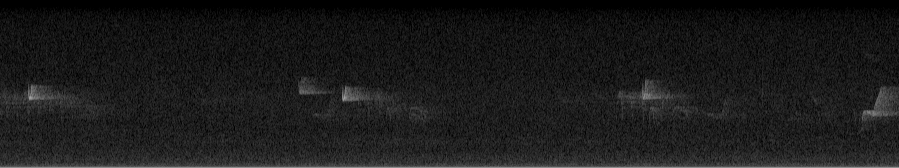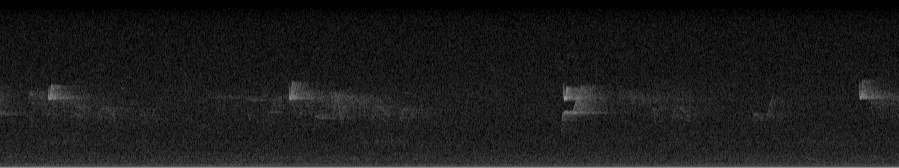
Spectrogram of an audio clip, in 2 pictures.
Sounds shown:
insect buzz
Pacific-slope Flycatcher call
Chestnut-backed Chickadee call

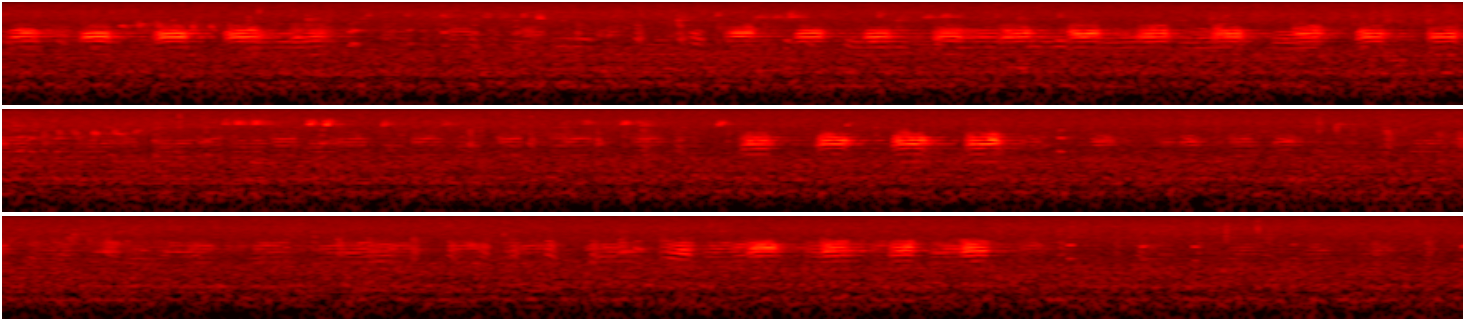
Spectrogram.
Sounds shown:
Red-breasted Nuthatch song
insect buzz
Dark-eyed Junco call
Red-breasted Nuthatch call

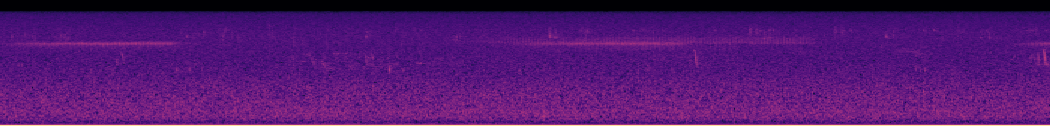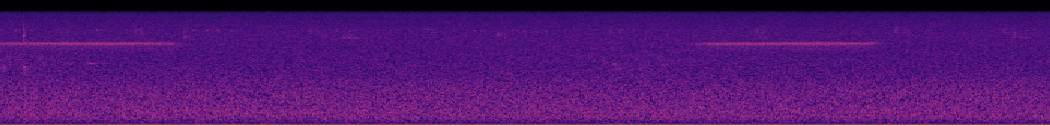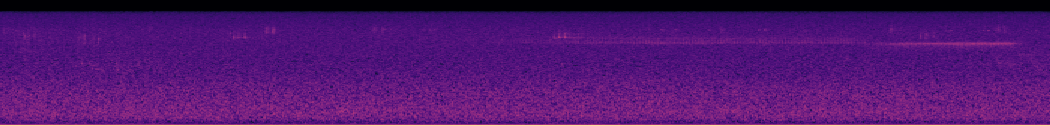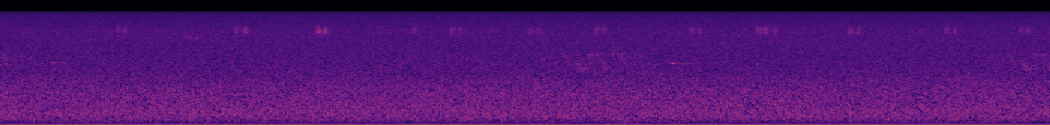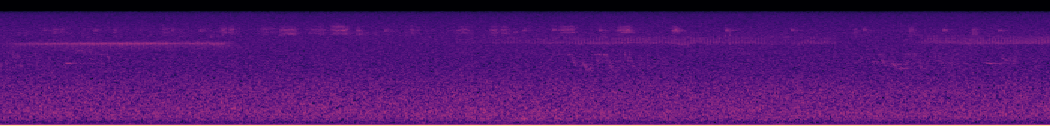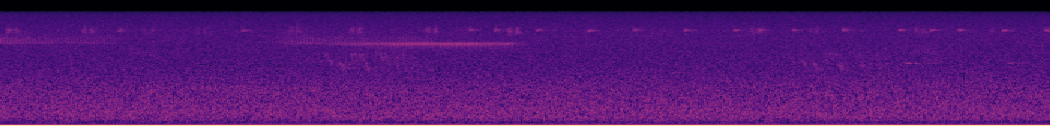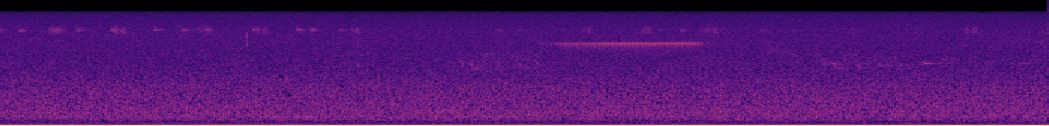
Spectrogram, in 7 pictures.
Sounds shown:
unidentified sound
unidentified bird chip note
Chipping Sparrow song

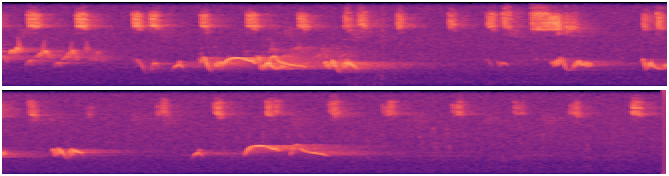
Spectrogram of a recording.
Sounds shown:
warbler song
Red-breasted Nuthatch song
Western Tanager song
Olive-sided Flycatcher song
unidentified bird chip note

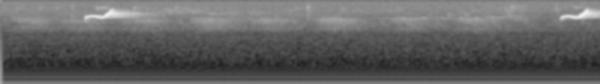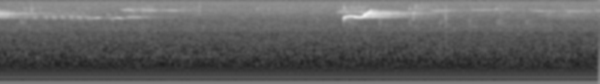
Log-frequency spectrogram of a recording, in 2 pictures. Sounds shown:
warbler song
Pacific-slope Flycatcher call
Red-breasted Nuthatch song
Brown Creeper call
Steller's Jay call
unidentified bird chip note

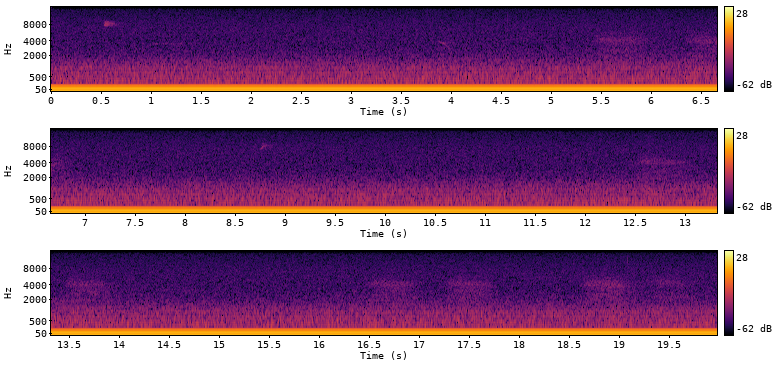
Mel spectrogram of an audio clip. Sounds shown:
Steller's Jay call
Evening Grosbeak call
Hermit Thrush song
unidentified bird chip note

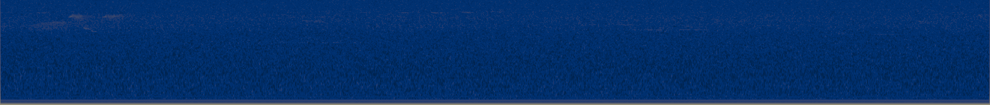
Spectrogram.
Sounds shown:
Golden-crowned Kinglet song
Varied Thrush song
warbler song

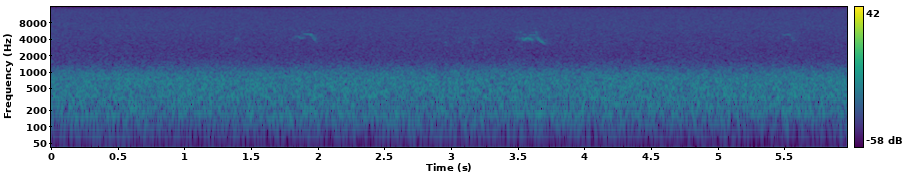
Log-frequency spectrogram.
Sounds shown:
Pine Siskin call

